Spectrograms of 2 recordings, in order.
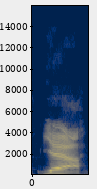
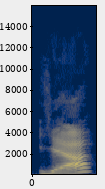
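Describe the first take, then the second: First: The pitch falls at the end of the word. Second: The pitch rises at the end of the word. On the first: "it's always a" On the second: "With an upward inflection"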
